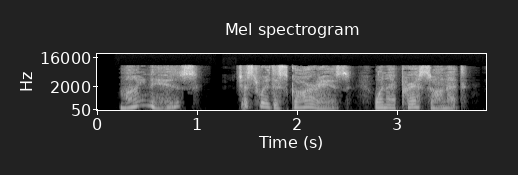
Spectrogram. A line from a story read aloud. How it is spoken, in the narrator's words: Claire explained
